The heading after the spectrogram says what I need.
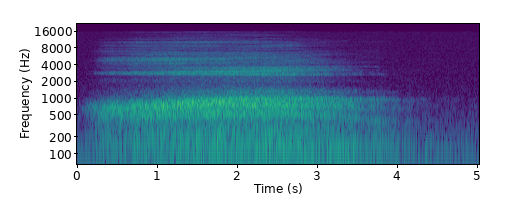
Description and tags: breathe out (7)
A single breath out
Recorded with AKG condenser microphone M-Audio Delta AP
air, breath, breathing, human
